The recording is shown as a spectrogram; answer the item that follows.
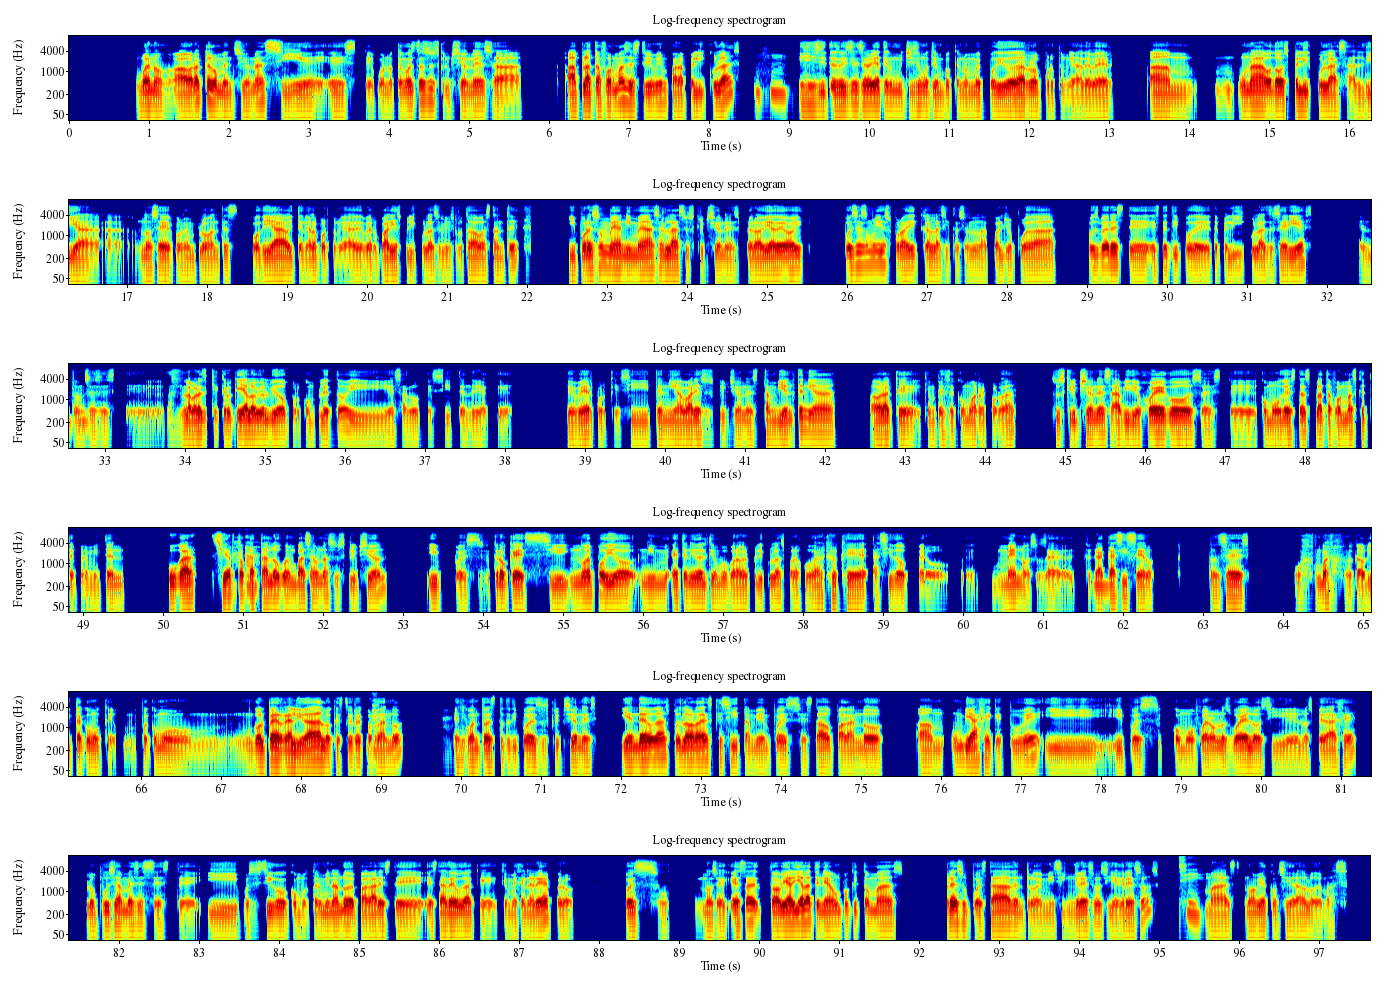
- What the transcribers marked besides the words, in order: laughing while speaking: "y"; unintelligible speech; other noise
- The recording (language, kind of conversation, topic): Spanish, advice, ¿Por qué no logro ahorrar nada aunque reduzco gastos?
